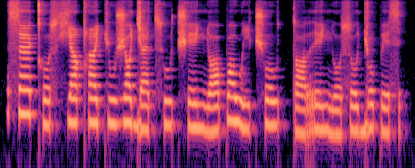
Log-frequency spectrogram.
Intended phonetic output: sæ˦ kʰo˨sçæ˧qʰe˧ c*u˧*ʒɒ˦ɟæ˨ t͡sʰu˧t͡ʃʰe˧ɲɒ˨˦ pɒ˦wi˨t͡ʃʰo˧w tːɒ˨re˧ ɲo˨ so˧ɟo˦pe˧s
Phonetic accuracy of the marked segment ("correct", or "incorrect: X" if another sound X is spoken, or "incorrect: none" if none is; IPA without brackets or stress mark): correct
